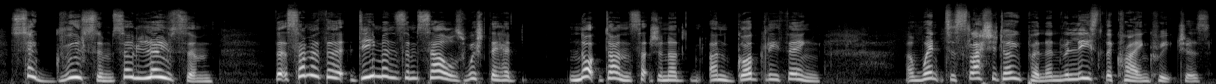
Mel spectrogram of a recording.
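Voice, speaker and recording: A woman voicing an agitated genteel noblewoman who gossips and exclaims in high, theatrical bursts. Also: very animated, measured pace, darkish tone, no room sound, studio quality. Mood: horrified. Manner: rising, theatrical, emphatic outbursts.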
